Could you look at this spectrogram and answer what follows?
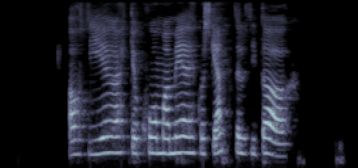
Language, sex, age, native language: Icelandic, male, 11, Icelandic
